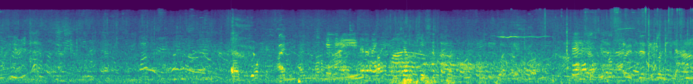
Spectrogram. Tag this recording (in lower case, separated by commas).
speech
